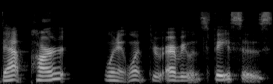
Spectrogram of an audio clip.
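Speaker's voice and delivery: near crying, barely holding it together. Recalling a scene just watched before recording, on the verge of tears. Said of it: "I can't even finish my thought because I'm going to cry again".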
